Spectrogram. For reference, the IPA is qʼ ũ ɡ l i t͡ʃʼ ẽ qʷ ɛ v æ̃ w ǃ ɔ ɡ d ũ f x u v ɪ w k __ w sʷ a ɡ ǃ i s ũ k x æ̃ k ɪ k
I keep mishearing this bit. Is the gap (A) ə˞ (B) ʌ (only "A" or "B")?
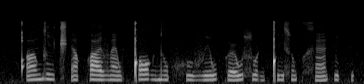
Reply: A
